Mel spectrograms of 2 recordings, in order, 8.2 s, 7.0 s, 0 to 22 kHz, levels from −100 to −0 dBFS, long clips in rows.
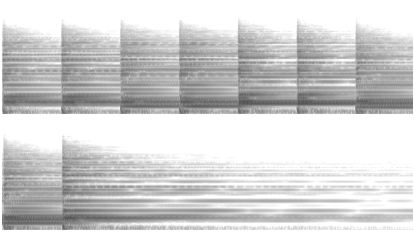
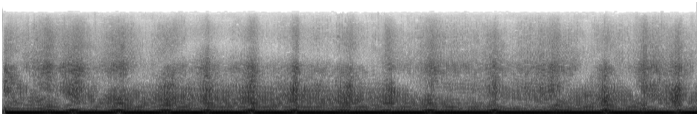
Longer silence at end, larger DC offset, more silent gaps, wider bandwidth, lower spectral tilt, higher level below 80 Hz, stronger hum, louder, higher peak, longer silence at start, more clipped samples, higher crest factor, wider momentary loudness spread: first, 1.15 s vs 0 s; neither; neither; first, 10 kHz vs 4.6 kHz; second, -4.5 dB/octave vs -8 dB/octave; second, -66 dBFS vs -6 dBFS; neither; second, -40 LUFS vs -9 LUFS; second, -22 dBFS vs 0 dBFS; about the same, 0 s vs 0 s; neither; first, 18 dB vs 6 dB; first, 15 LU vs 1 LU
